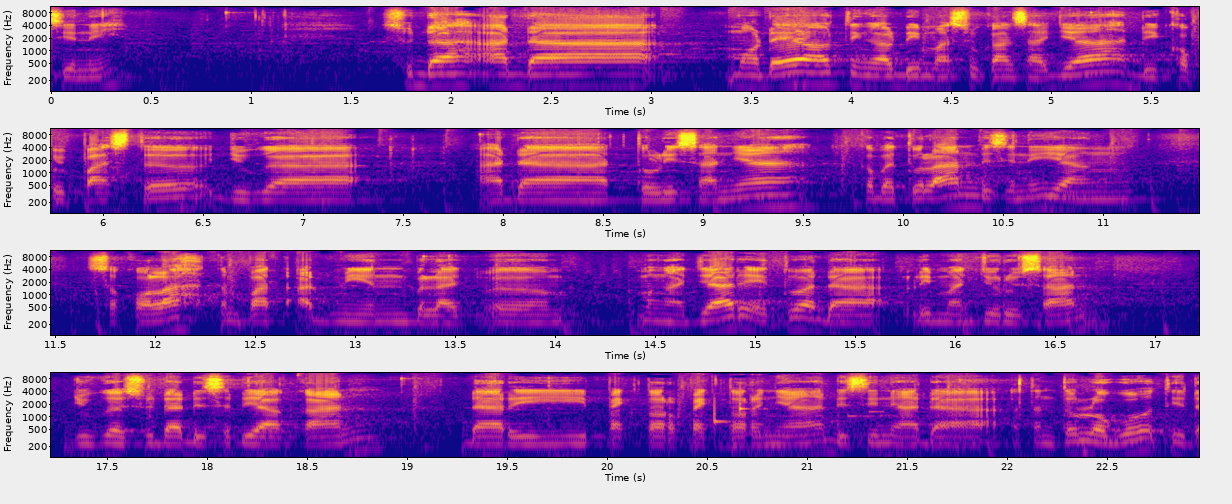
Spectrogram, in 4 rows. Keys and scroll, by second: 7.6 z, 18.7 z.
